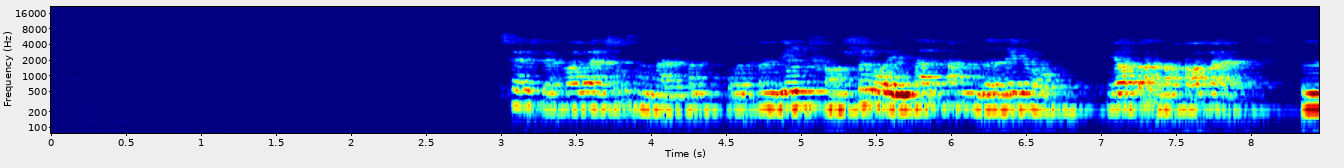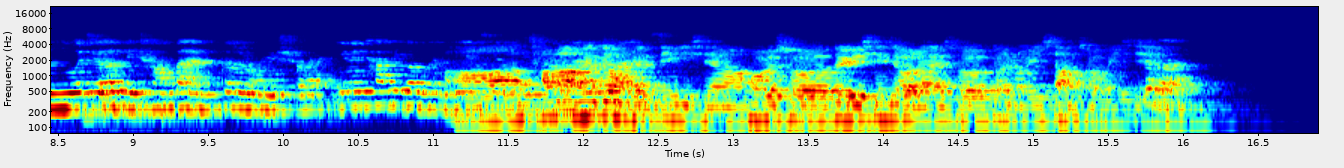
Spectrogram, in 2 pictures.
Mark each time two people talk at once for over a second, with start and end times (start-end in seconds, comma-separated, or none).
11.1-12.6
